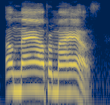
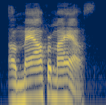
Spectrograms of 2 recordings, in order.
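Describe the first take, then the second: First: "A mile from my house" louder, stressing "mile"; emphatic repeat. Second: Said in the usual way. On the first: Shown as a demonstration. Complaining about Jamaican deli nearby, louder emphatic repeat. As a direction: punch "mile" harder the second time. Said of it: "repeated louder". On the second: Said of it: "repeats for emphasis".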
